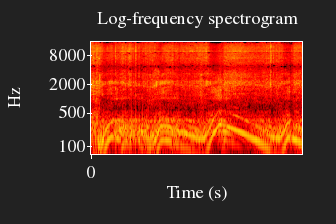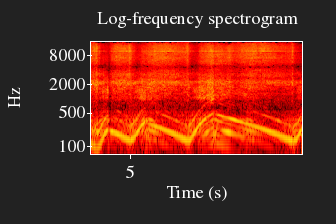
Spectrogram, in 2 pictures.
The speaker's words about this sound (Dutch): Ik vind het wel echt ontzettend mooi, Ferrari. V8, 620 pk.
